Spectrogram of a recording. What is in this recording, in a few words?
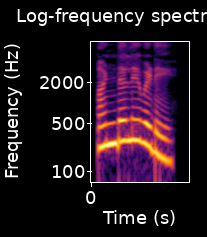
"ಅಂಡಲೆವಡೆ", Kannada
